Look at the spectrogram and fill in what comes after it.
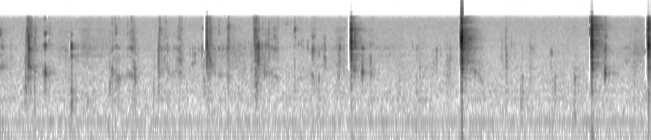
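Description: A person chewing a mouthful of ice cream cake close to the microphone: a run of small wet mouth clicks and lip smacks, with two sharper smacks about two-thirds of the way in and near the end.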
